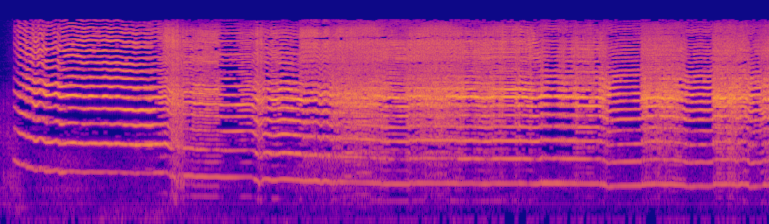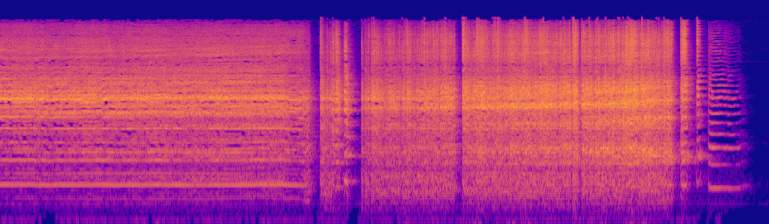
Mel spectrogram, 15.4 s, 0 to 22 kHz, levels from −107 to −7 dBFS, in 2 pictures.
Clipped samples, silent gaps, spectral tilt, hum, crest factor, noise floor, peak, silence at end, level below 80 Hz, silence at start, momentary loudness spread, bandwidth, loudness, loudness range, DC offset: under 0.1%; none; 6 dB/octave; none; 22 dB; -53 dBFS; -8 dBFS; 0.35 s; -84 dBFS; 0.15 s; 7 LU; 16.5 kHz; -25 LUFS; 4 LU; under 0.1%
